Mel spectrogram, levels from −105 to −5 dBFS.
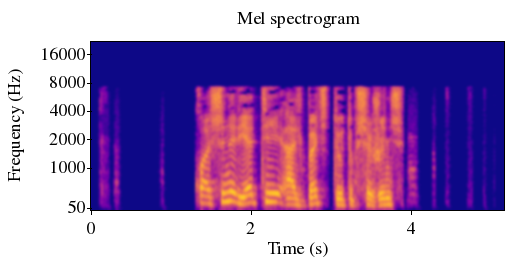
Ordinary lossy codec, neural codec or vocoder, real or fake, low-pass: MP3, 48 kbps; none; real; 7.2 kHz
